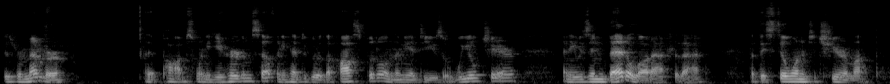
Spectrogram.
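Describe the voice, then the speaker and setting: Gentle male teacher reading aloud. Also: mid-range voice, fast, creaky. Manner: gentle, calm storytelling with chatty asides to kids. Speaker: elementary school teacher. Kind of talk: reading a picture book aloud to students.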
